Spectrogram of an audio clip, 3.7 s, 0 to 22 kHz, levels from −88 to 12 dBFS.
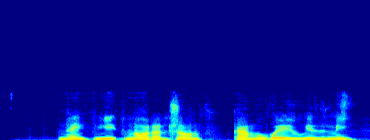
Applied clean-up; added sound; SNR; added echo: neural mask model DeepFilterNet 3.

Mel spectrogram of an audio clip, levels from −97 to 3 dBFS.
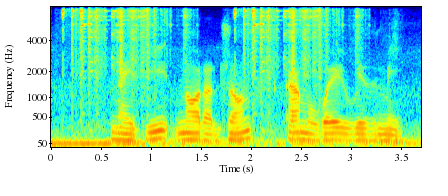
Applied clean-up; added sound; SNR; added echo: none; Keys jangling; 5 dB; none.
